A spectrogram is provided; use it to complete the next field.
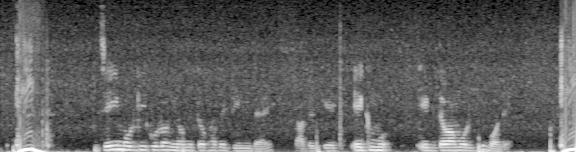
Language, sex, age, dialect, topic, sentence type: Bengali, male, 18-24, Standard Colloquial, agriculture, statement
